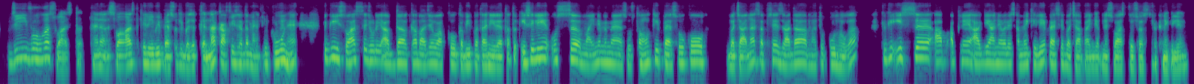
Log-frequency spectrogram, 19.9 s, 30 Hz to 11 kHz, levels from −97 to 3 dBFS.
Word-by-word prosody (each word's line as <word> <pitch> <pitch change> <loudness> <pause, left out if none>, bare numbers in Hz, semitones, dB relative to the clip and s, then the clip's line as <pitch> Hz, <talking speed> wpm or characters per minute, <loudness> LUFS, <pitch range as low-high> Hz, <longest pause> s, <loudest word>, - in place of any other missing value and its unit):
जी, 180 +8 -2
वो 180 0 -2
होगा 190 +3 +3
स्वास्थ्य, 95 - -4 0.2
है 110 - -1
ना? 115 -2 -1
स्वास्थ्य 115 +4 +2
के 135 - -1
लिए 125 -1 +1
भी 130 +1 +2
पैसों 105 +4 +1
की 120 - -6
बचत 110 +1 -1
करना - - +5
काफ़ी 145 - +4
ज़्यादा 130 0 -1
महत्वपूर्ण 130 +8 0
है 135 +3 +1
क्योंकि 185 +2 -3
स्वास्थ्य 165 0 +2
से 175 - -3
जुड़ी 155 0 -2
आपदा 130 +2 +3
कब 135 0 +1
आ 120 - +3
जाए 135 +2 -3
वो 130 - -1
आपको 120 +2 -1
कभी 120 +1 +1
पता 115 -1 +1
नहीं 115 -2 +1
रहता। 105 -1 +1
तो - - -2
इसीलिए 175 +6 +4
उस 170 +1 -6 0.2
मायने 125 +3 -3
में 145 -1 -2
मैं 130 -3 0
सोचता 115 +3 -5
हूँ 135 +3 -1
कि 165 - -1
पैसों 125 +3 +1
को 150 0 +4 0.5
बचाना 110 +4 +2
सबसे 155 +1 -3
ज़्यादा 130 +3 +3
महत्वपूर्ण 120 +1 -5
होगा 105 -1 -2 0.4
क्योंकि 175 +3 -3
इस 185 +1 -4
आप 185 -6 +3
अपने 155 0 -1
आगे 130 0 +1
आने 130 0 +1
वाले 130 0 -1
समय 125 0 -3
के 125 0 -5
लिए 145 +5 +1
पैसे 125 +1 +1
बचा 105 -3 -1
पाएँगे, 100 +1 -3
अपने 105 0 -2
स्वास्थ्य 100 +1 -1
को 105 - -1
स्वस्थ 100 -1 -5
रखने 95 - 0
के - - -4
लिए। 100 +3 -2
130 Hz, 205 wpm, -24 LUFS, 115-150 Hz, 0.5 s, करना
